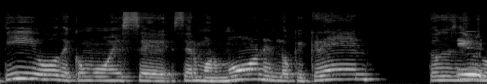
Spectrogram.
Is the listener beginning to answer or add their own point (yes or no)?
yes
